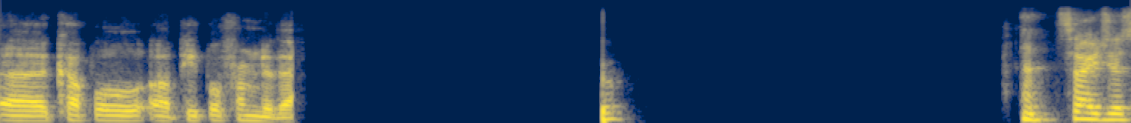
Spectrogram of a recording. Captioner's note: no audio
